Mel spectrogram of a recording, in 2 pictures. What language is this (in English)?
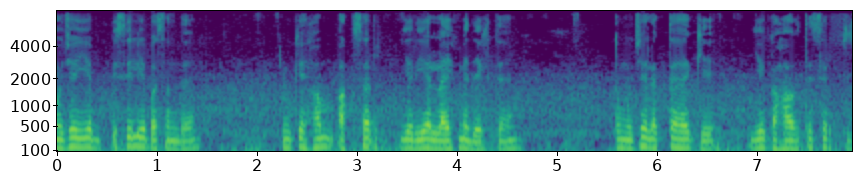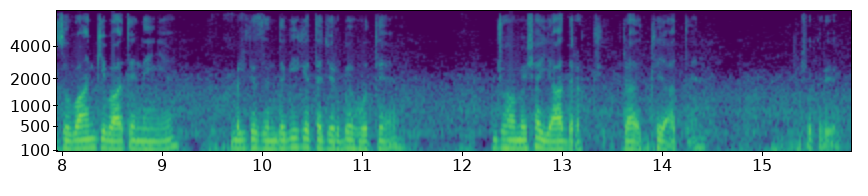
Urdu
